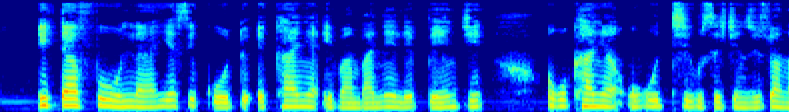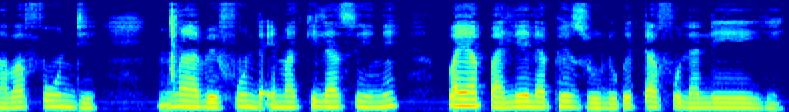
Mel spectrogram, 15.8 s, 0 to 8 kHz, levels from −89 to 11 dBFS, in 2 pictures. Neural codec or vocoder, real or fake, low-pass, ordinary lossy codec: none; real; 7.2 kHz; MP3, 32 kbps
